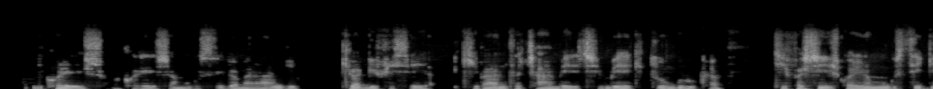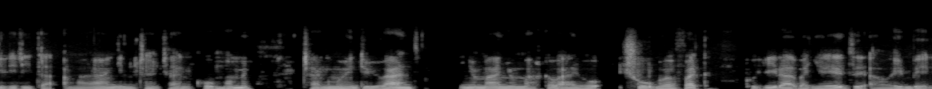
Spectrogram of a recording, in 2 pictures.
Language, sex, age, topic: Rundi, male, 18-24, education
